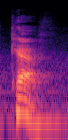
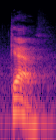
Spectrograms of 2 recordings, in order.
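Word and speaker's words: كاف: Let's go to the light sister of Qaf, which is Kaf. Kaf, you see? I showed you a little smile. This is how I pronounce it. Kaf. Kaf.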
